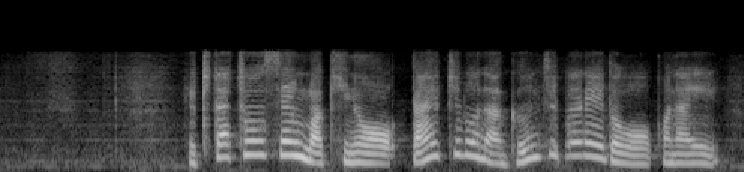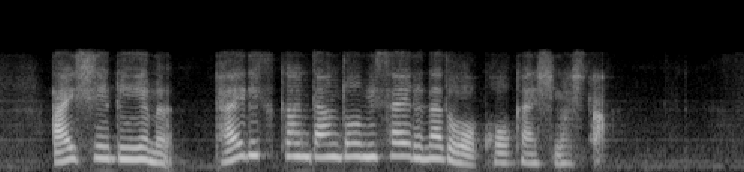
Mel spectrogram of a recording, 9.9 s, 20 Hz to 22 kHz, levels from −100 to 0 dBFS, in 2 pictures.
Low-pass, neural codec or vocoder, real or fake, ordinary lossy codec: 7.2 kHz; codec, 24 kHz, 1 kbps, SNAC; fake; Opus, 32 kbps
